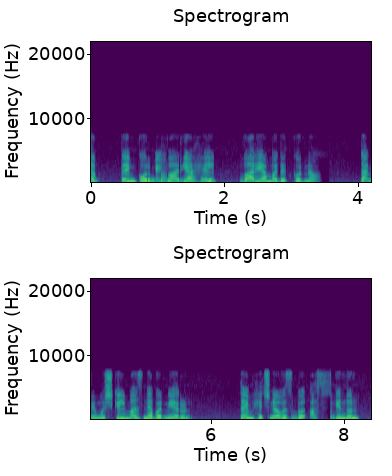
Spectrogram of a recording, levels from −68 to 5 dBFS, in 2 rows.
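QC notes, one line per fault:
throughout: gain pumping. Level swings by about 5 dB, likely a fast limiter riding an over-high input gain.
throughout: Speex codec. Speech sounds noisy and hoarse at a rate that fits about 16.8 kbps, with a thin excitation and noise-like fill above 4 kHz.
0.93–1.23 s: VoIP packet loss concealed by the speech codec. After "تٔمۍ کوٚر", the speech is stretched into a fading buzzy tone or coloured noise; the gaps are scattered across 200 ms, the longest about 60 ms, and the decoder extrapolates its last pitch and filter.
3.33–3.58 s: VoIP packet loss concealed by the speech codec. After "واریاہ مَدد", about 240 ms is stretched into a decaying tone or coloured noise, staying weak briefly after recovery.
7.67–7.88 s: VoIP packet loss concealed by the speech codec. About 120 ms dissolves into a fading buzzy tone or coloured noise as concealment extrapolates and lowers gain frame by frame.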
